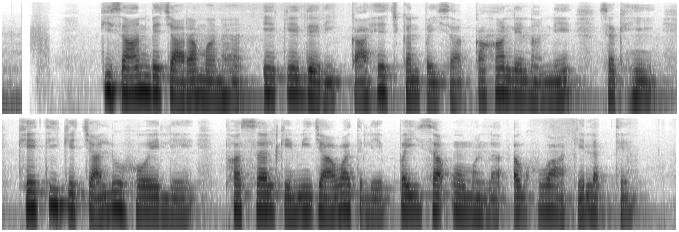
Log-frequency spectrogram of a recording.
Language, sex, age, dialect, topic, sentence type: Chhattisgarhi, male, 25-30, Western/Budati/Khatahi, banking, statement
